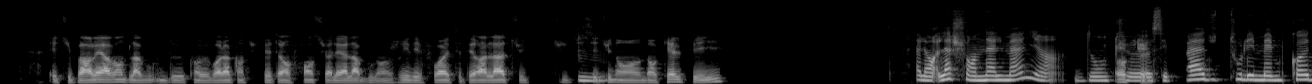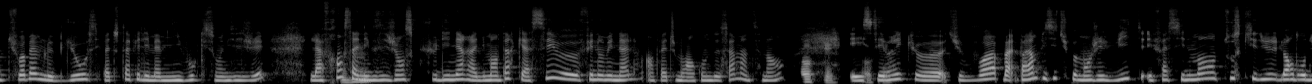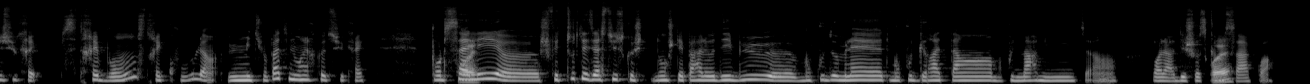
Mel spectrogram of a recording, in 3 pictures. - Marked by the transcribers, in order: none
- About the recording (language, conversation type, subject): French, podcast, Comment t’organises-tu pour cuisiner quand tu as peu de temps ?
